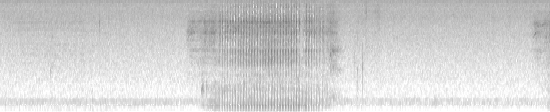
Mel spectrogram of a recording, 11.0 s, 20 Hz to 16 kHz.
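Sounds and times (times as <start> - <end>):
faint steady hum: 0.0 - 11.0
dog snoring: 3.8 - 6.9, 10.6 - 11.0.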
